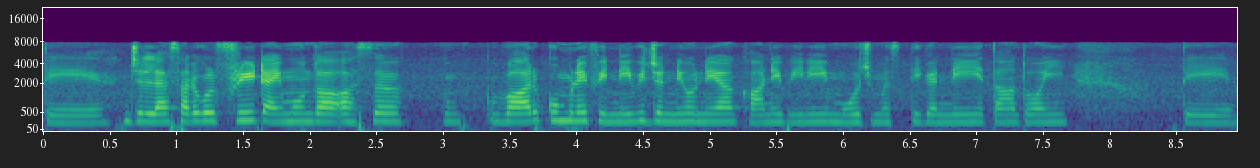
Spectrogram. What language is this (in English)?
Dogri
